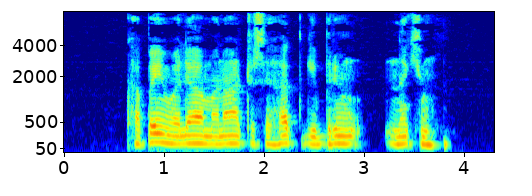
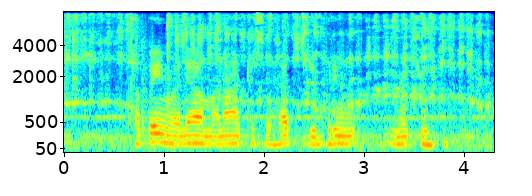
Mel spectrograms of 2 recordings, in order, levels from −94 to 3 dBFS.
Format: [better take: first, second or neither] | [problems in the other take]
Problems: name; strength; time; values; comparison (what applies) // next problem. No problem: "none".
first | background sound (Domestic sounds, home sounds); 5 dB below the speech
